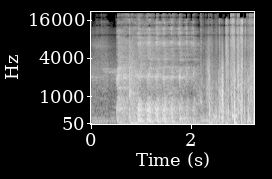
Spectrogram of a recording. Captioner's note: laughing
